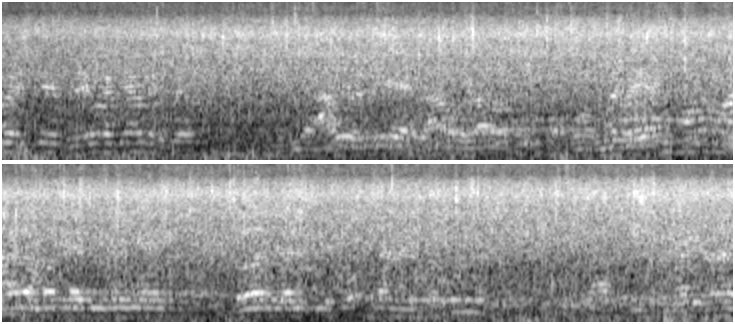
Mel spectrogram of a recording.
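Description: A heavy monsoon downpour drums and hisses continuously close by, loud and unbroken, with a voice speaking over the rain for most of the stretch.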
